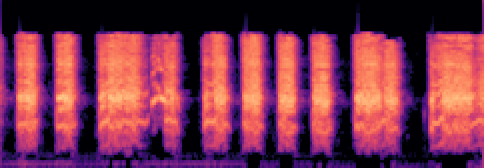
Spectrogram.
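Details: Hen cackle made of loud, raspy squawks, some short and some drawn out, repeated irregularly over three seconds, with a faint low hum in the background early on.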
